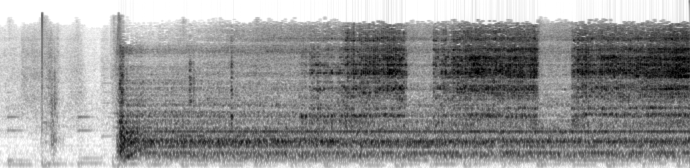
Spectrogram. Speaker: well that has reduced it a bit but you could probably hear the vibration against the tool caused another few ripples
